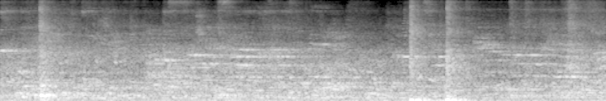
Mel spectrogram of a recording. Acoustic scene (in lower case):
cafe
